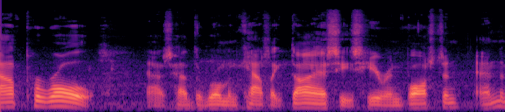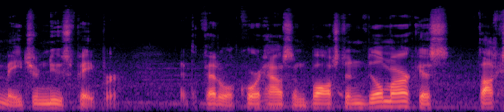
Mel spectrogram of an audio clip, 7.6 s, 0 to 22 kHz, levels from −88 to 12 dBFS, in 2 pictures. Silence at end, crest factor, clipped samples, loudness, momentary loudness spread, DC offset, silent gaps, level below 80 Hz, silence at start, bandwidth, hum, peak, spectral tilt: 0 s; 20 dB; under 0.1%; -21 LUFS; 11 LU; under 0.1%; none; -66 dBFS; 0 s; 16 kHz; none; 0 dBFS; -4.5 dB/octave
